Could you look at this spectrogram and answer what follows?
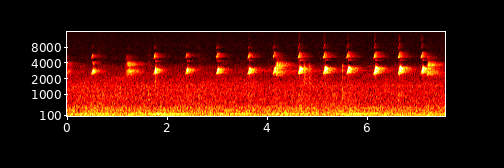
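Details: Australian magpies, adult and juvenile, visiting a freshly set-out birdbath in a Sydney yard during a 43° heat wave on 9 December 2023; a steady series of short, high squeaks, roughly two per second, soft against a low rumble.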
